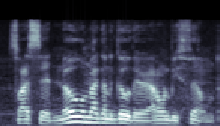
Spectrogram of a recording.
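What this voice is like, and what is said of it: Deeper, very clear, serious character voice. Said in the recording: “my own version of Omni-Man. Like, I'm speaking in a deeper tone, super clear. Like, I'm fucking serious.”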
